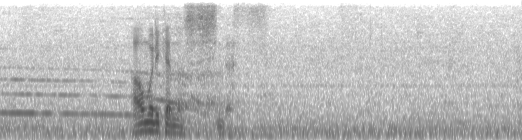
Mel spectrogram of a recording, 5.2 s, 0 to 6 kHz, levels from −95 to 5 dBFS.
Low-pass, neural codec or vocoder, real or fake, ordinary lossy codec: 5.4 kHz; none; real; Opus, 32 kbps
